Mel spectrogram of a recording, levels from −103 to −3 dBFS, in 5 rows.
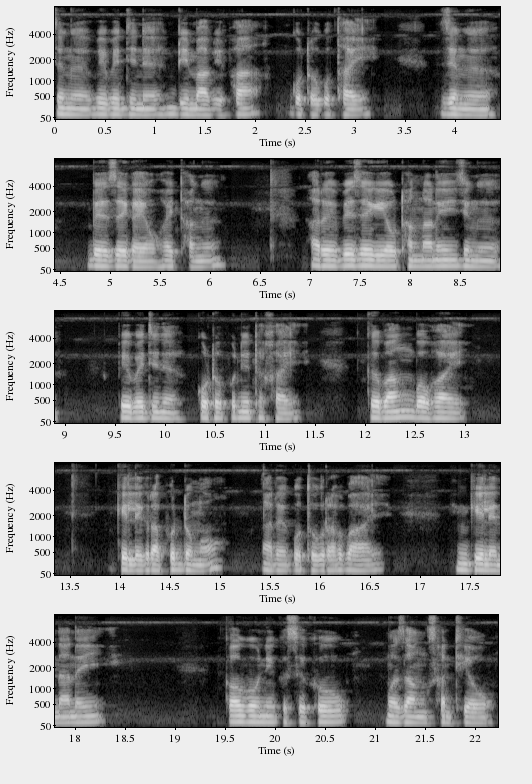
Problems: none marked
